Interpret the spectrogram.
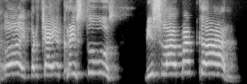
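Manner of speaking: high, slow, drawn-out street call; mock street preacher. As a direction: lampoon a street preacher calling out to passers-by. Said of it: "nggak usah teriak di jalan-jalan". (mengejek pengkhotbah jalanan yang berteriak)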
